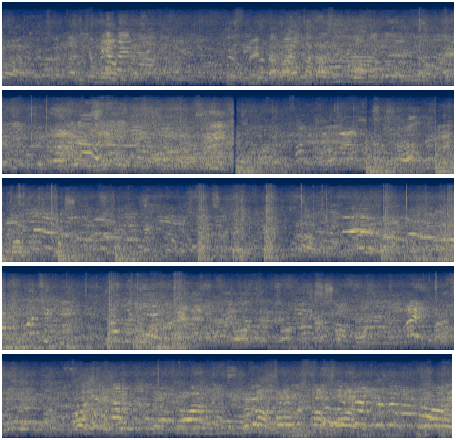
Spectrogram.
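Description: A crowd chatters loudly outdoors.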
